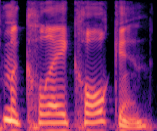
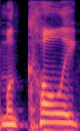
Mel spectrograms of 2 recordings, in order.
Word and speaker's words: Macaulay Culkin: Who's Macaulay Culkin? – How do you say his name? – Macaulay Culkin.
